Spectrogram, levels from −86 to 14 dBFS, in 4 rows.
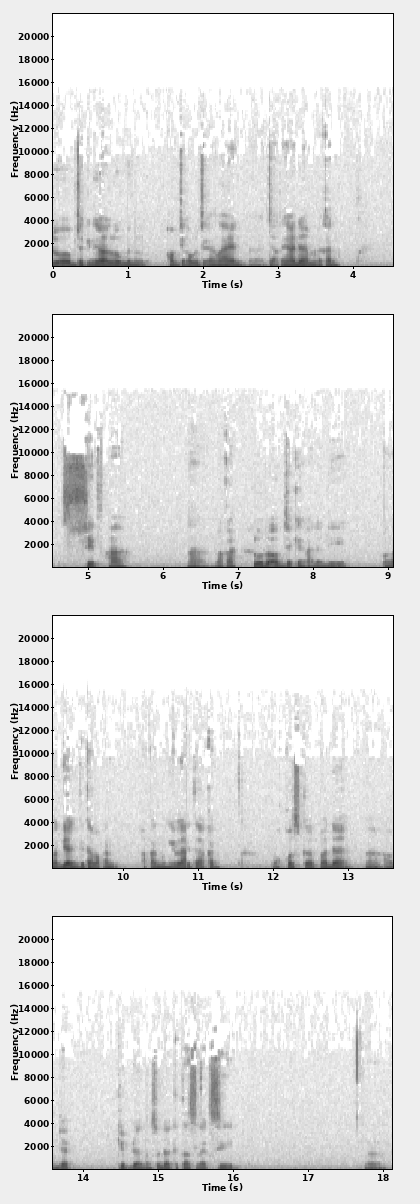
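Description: Short chirps and blips break into the audio at 1.09 s, 7.22 s, 10.85 s and 14.84 s, with a longer squawk from 4.74 to 4.81 s. This is damaged data in a compressed stream: corrupted bytes make the decoder misread frames and lose sync until it finds the next valid frame header.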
